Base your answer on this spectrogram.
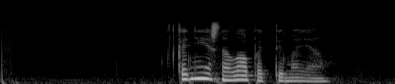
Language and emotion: Russian, positive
